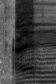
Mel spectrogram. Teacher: cara membacanya kita tahan dulu suara n-nya, an 2 harakat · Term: gunnah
